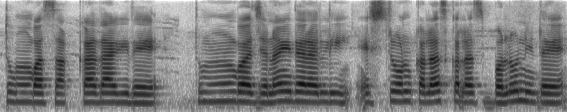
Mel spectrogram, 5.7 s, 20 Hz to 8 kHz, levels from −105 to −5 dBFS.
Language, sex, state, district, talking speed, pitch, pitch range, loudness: Kannada, female, Karnataka, Dakshina Kannada, 115 wpm, 205 Hz, 195-215 Hz, -18 LUFS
